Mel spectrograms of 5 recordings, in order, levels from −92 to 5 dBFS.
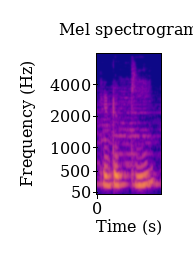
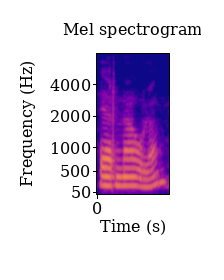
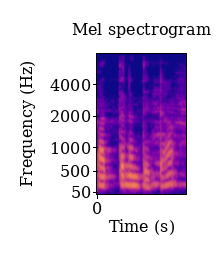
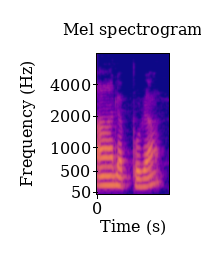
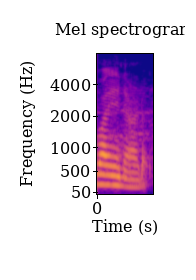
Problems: constant background noise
